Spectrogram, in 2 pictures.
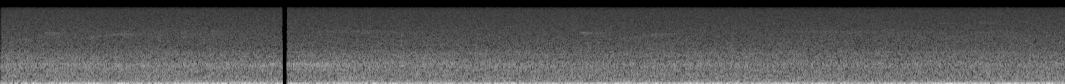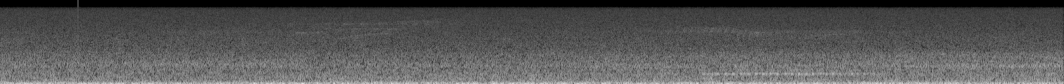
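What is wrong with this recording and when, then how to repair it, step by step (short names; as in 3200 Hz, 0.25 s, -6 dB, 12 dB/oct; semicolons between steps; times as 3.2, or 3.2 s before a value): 2.82–2.87 gap 52 ms
11.43 pop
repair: de-click; interpolate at 2.82, 52 ms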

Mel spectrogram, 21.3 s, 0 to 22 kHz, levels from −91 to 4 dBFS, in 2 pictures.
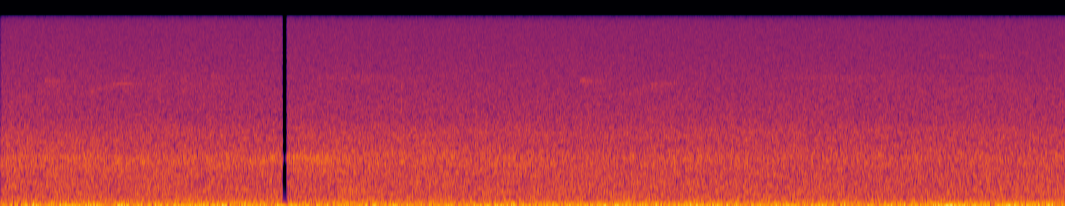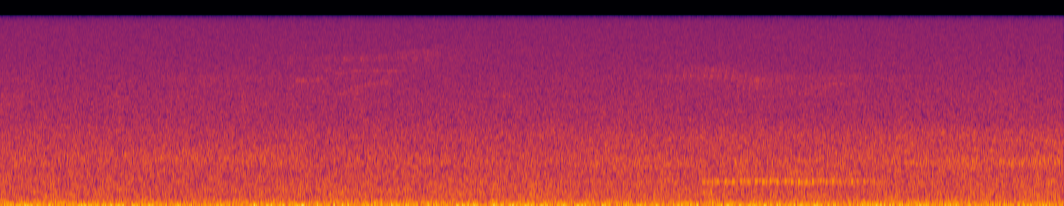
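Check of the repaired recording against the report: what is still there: none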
